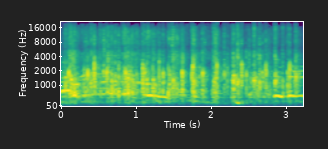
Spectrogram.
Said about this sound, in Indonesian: Tepuk tangan dong lagi buat kalian semua yang ada di sini.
